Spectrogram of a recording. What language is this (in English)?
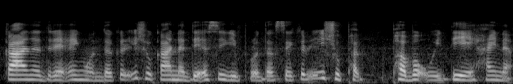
Manipuri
